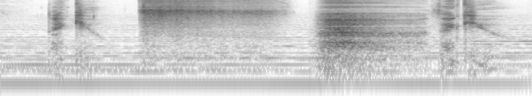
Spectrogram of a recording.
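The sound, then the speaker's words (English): A deep breath drawn in slowly, followed by a long, audible exhale over a low steady hum. “So when I take a breath, it's a reminder, thank you.”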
